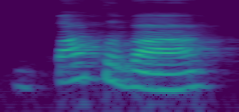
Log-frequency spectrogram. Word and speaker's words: baklava: so through their nomenclature it's pronounced baklava in the rest of the world but throughout the mediterranean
